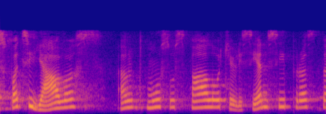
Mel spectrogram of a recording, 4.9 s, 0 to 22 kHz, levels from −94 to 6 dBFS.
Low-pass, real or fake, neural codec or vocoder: 7.2 kHz; fake; codec, 24 kHz, 0.9 kbps, WavTokenizer, medium speech release version 1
